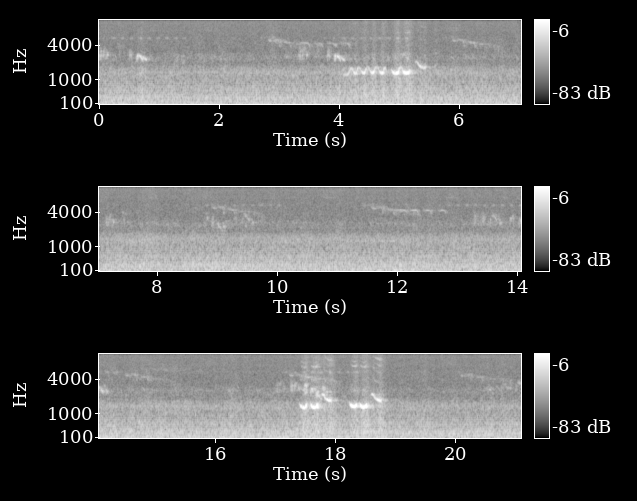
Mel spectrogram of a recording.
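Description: Wild birds calling among trees: two loud bouts of quick repeated notes, about four seconds in and again later, over scattered fainter chirps and a steady background hiss.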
